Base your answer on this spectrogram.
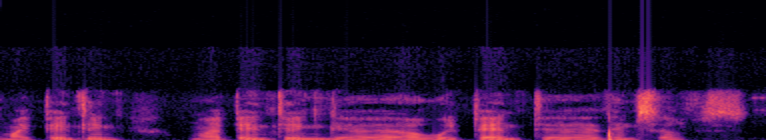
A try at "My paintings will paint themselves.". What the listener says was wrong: Let's go to this S sound here, paintings. My paintings will paint themselves.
